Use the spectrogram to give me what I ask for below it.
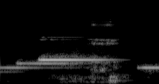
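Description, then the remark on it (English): A phone emergency alert blares a steady, piercing electronic tone that holds for over a second, cuts out briefly, then starts again. No one speaks. “We're podcasting during an emergency. Emergency. Everyone, check your phones.”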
